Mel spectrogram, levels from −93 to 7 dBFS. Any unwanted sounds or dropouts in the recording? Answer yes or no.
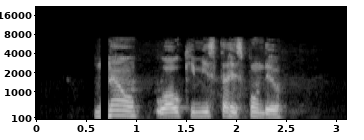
yes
